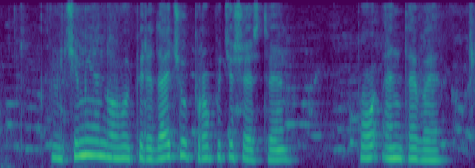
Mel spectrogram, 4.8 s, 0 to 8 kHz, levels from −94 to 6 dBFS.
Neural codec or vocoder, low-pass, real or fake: codec, 16 kHz, 8 kbps, FunCodec, trained on Chinese and English, 25 frames a second; 7.2 kHz; fake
